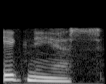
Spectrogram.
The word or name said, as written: igneous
